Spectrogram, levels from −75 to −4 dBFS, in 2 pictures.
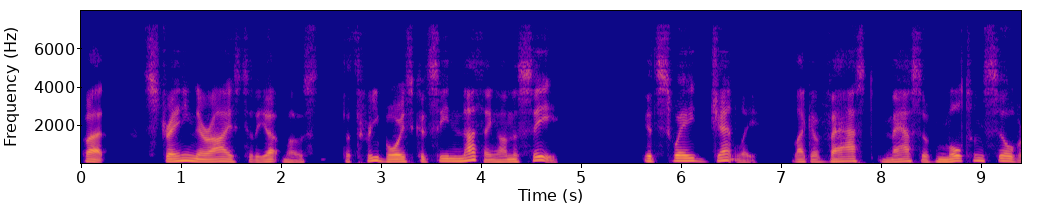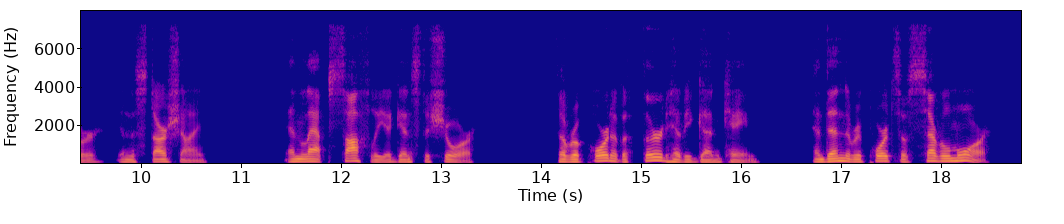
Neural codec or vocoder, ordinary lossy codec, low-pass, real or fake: autoencoder, 48 kHz, 32 numbers a frame, DAC-VAE, trained on Japanese speech; AAC, 48 kbps; 7.2 kHz; fake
